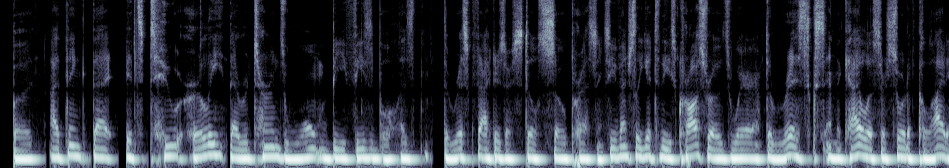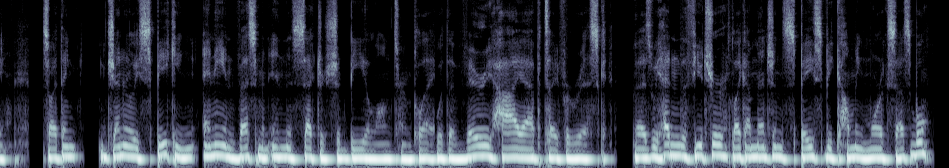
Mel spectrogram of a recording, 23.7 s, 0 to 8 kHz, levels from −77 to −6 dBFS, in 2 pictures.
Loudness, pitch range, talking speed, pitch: -18 LUFS, 105-125 Hz, 185 wpm, 115 Hz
